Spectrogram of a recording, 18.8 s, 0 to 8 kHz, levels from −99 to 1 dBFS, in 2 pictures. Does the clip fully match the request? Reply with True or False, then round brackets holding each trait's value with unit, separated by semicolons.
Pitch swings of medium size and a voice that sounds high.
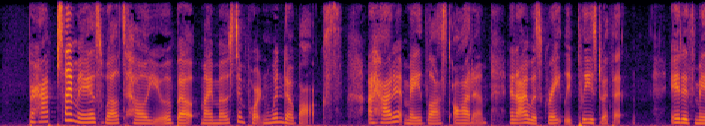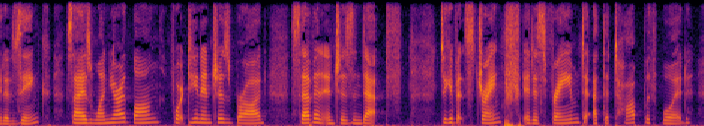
True (3.4 semitones; 220 Hz)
